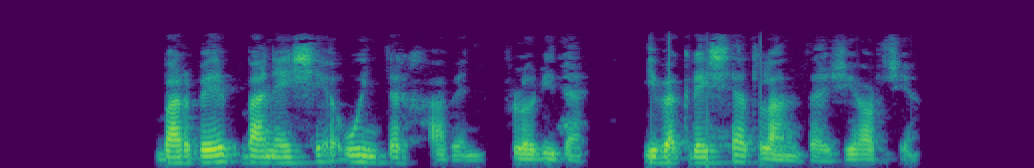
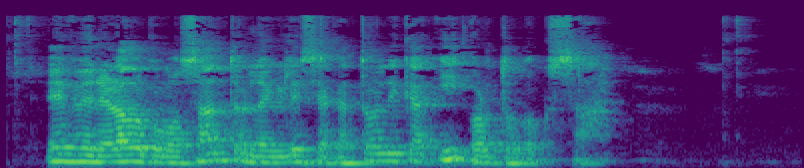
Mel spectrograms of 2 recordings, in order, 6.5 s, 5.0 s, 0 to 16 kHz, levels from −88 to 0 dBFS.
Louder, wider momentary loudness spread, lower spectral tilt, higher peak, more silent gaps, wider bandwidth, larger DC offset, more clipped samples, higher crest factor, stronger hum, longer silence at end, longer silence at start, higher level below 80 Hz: about the same, -21 LUFS vs -23 LUFS; first, 12 LU vs 7 LU; first, -6 dB/octave vs -4.5 dB/octave; about the same, -2 dBFS vs -4 dBFS; first, 3.04-3.15 s, 3.69-3.80 s, 3.88-4.01 s vs none; second, 7.6 kHz vs 11.5 kHz; neither; neither; about the same, 20 dB vs 20 dB; neither; first, 0.75 s vs 0.4 s; first, 0.95 s vs 0.1 s; about the same, -60 dBFS vs -60 dBFS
